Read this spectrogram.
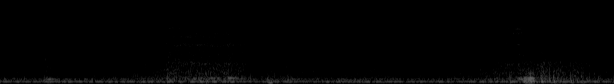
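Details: Labrador Retriever mother dog lying stacked on top of her puppy, snoring: low rumbling breaths with a steady low hum underneath, a brief louder snort near the end, indoors.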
